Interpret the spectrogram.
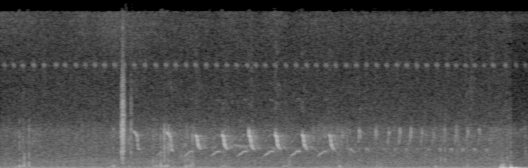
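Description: A songbird singing a run of repeated slurred whistles, about two a second, each a falling note paired with a short rising one, then speeding into a quicker series of short notes that fades out. A sharp click comes just before the song, and a low thump near the end.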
